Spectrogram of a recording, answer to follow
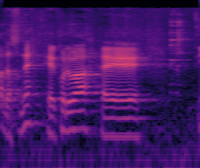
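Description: A man speaking at a microphone, with one drawn-out vowel about a second in and a quieter pause near the end.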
